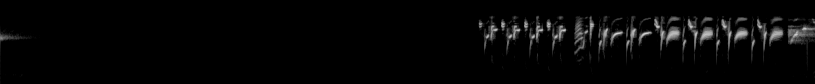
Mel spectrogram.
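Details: European goldfinch, a campero (wild-type) singer, delivering a fast twittering burst of high, tinkling notes that starts after nearly five seconds of silence and runs about three seconds.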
